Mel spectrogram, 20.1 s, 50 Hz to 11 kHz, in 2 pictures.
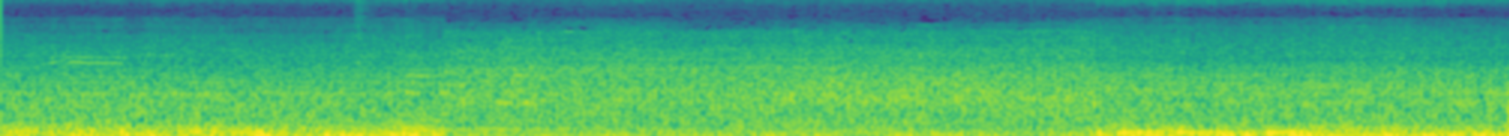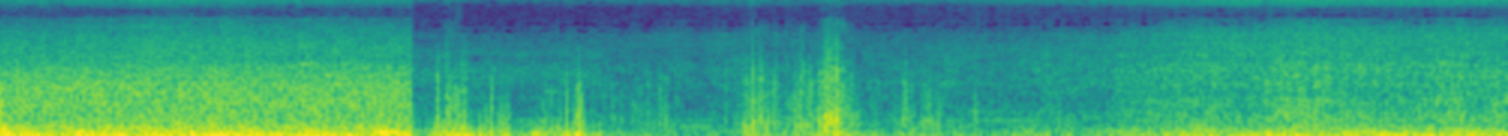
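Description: Minivan cabin noise while driving: a loud, steady low drone of engine and tyres. About 13 seconds in it drops away to a quieter stretch with a few short knocks, then builds up again toward the end.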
